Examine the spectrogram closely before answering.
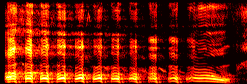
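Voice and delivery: loud, high run of hooting laughter; mocking laugh. Real, not acted. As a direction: hoot with laughter into a long "oh". Laughing at sunburned people.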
